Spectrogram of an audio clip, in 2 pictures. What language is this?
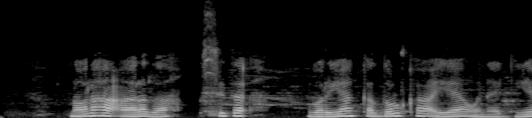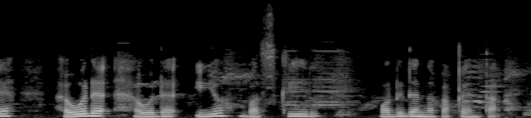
Somali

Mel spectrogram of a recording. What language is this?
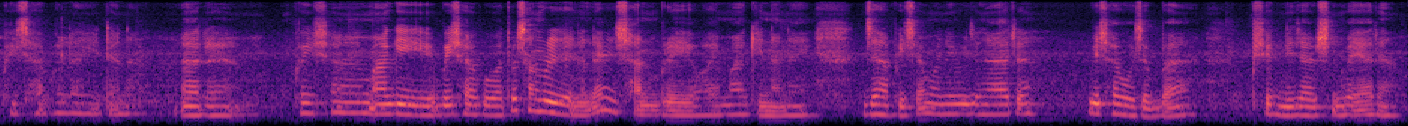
Bodo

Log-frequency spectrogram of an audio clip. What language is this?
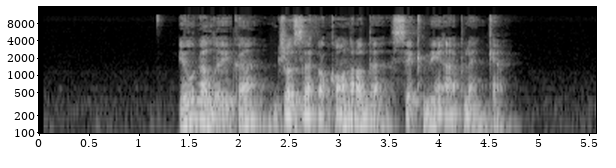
Lithuanian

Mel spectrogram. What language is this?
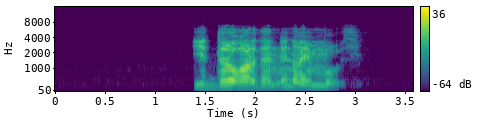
Kabyle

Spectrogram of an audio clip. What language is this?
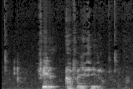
Spanish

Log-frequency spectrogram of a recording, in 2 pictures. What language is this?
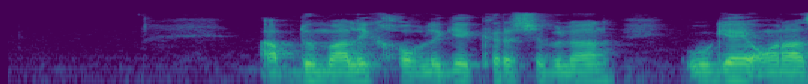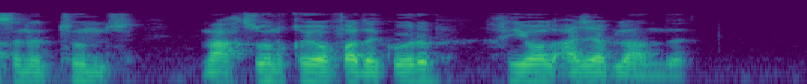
Uzbek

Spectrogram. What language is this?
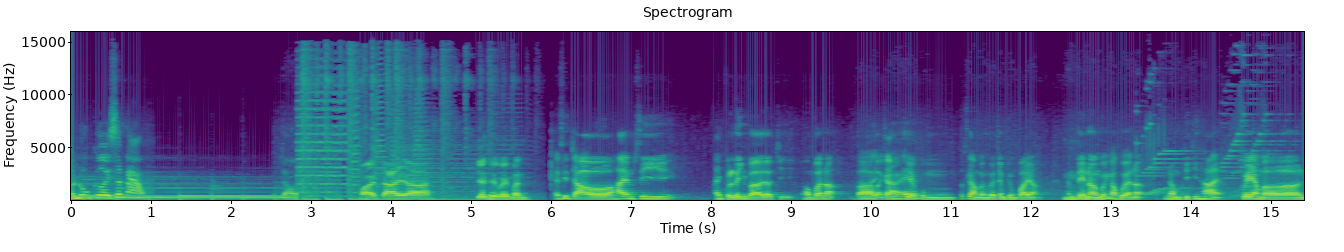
Vietnamese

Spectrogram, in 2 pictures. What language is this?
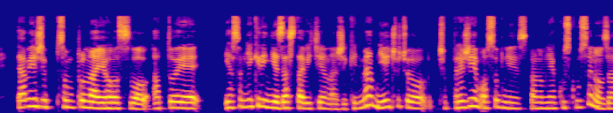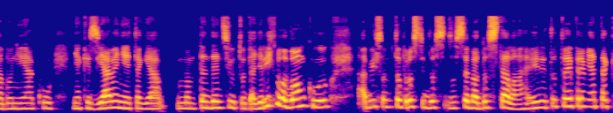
Czech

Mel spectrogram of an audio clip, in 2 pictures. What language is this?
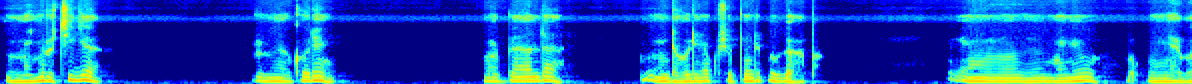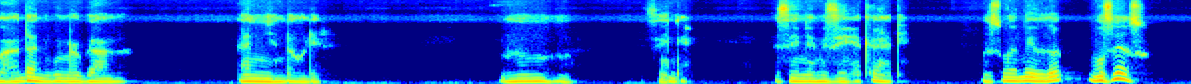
Chiga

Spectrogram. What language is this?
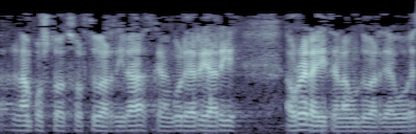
Basque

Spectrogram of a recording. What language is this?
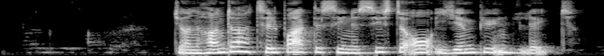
Danish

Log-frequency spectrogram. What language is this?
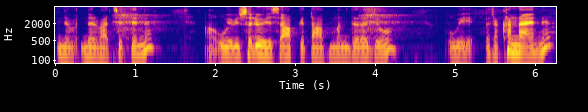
Sindhi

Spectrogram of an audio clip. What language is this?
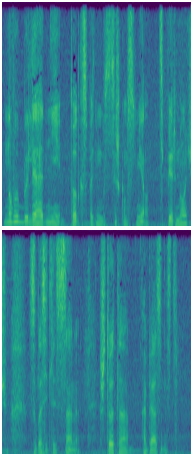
Russian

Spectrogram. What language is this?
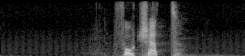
Swedish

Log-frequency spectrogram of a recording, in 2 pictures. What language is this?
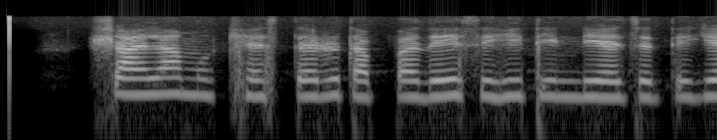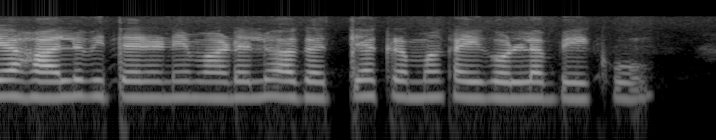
Kannada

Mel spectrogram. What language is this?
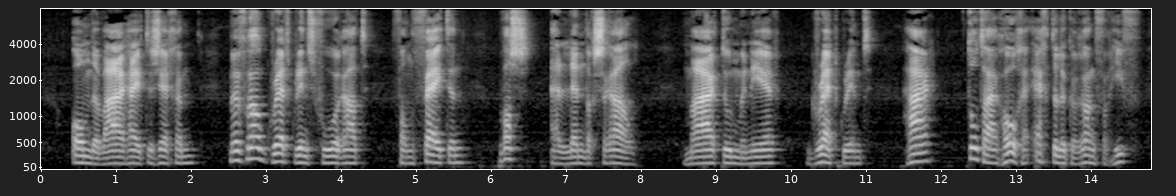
Dutch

